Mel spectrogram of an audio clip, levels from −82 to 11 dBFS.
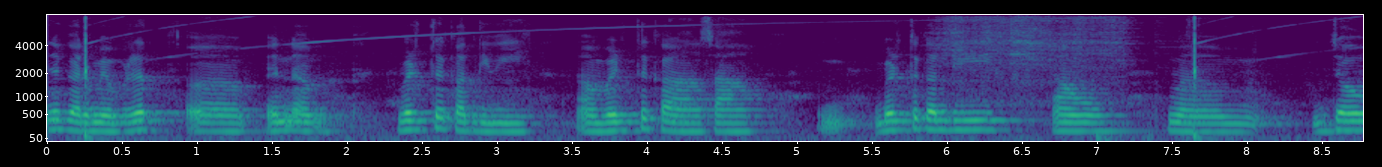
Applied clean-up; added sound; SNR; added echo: none; Tools + Camera; 17 dB; none.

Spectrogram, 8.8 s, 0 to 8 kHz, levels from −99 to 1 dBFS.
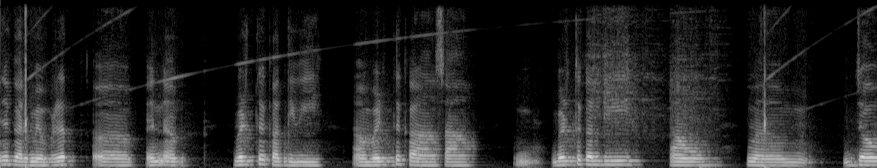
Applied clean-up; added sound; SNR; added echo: neural mask model RNNoise.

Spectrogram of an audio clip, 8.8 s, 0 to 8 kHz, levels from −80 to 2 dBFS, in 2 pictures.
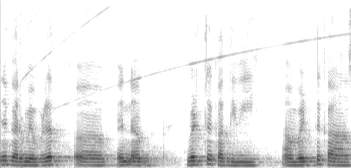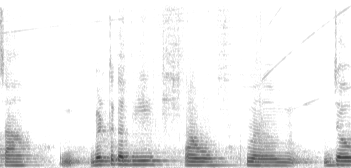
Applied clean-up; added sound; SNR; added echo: neural separator model SepFormer DNS4.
